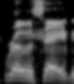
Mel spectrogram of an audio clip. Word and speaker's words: Rosé: Rosé, because of the little accent on the E.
